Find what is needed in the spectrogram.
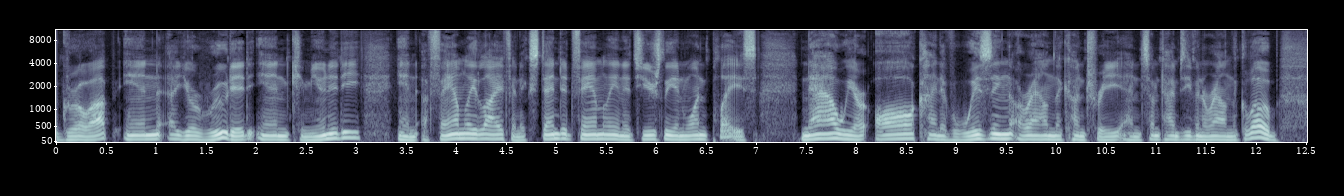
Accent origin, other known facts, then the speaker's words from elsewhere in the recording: Portland, Oregon, United States; Right. I grew up here. We love Portland.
